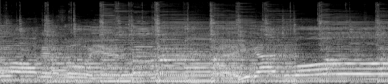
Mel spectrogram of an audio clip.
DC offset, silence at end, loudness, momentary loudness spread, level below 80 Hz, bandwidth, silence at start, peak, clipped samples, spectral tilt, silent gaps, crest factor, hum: under 0.1%; 0 s; -9 LUFS; 2 LU; -44 dBFS; 19.5 kHz; 0 s; 0 dBFS; under 0.1%; -6 dB/octave; none; 8 dB; none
